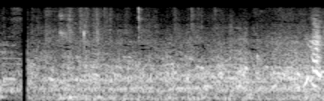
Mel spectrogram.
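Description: Flock of laying hens clucking.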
